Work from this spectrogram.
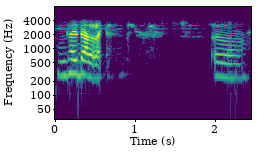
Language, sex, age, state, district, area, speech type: Bodo, female, 18-30, Assam, Udalguri, rural, conversation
